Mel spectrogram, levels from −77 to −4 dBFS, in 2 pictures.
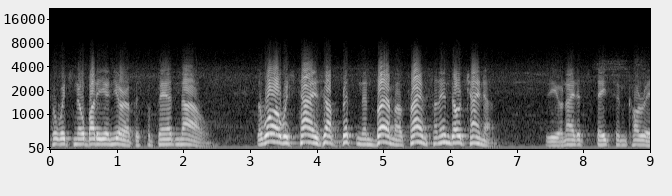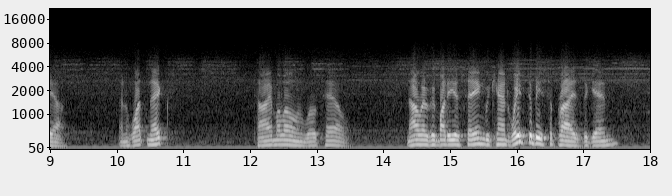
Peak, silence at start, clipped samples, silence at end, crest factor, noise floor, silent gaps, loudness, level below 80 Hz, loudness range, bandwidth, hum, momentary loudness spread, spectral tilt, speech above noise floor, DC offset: -2 dBFS; 0 s; under 0.1%; 0 s; 18 dB; -43 dBFS; none; -20 LUFS; -44 dBFS; 9 LU; 9.4 kHz; none; 14 LU; -7.5 dB/octave; 24 dB; under 0.1%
